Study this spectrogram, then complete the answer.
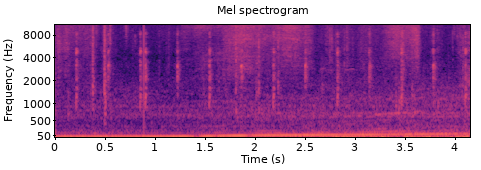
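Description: A BMW M240i in Sport Plus with paddle-shift mode, accelerating hard with a deep engine rumble that climbs steadily over several seconds, heard from inside the cabin with no talking.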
